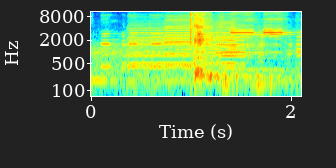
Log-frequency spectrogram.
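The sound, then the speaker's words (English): Car horns honk in steady, overlapping tones, with a short, louder blast about halfway through. “I love this honking thing.”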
